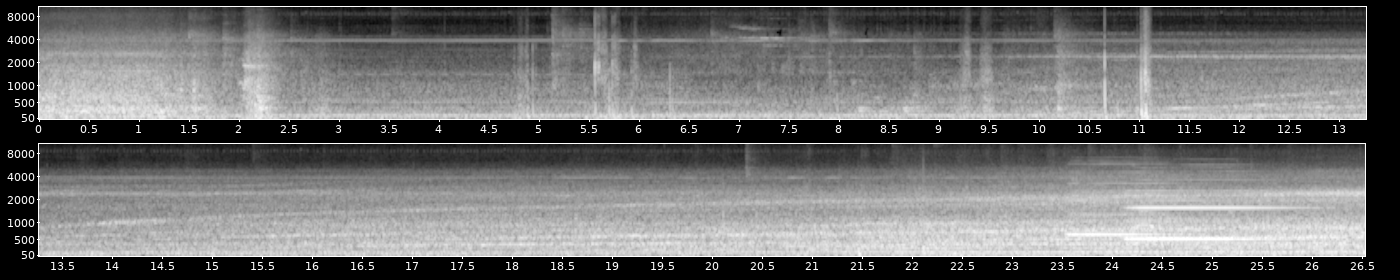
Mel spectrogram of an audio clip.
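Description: Metro train's sliding doors closing with a thud about two seconds in, then a steady low hum while the train stands. From about twelve seconds the traction motors' whine rises in pitch as the train pulls away and gathers speed, growing louder.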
